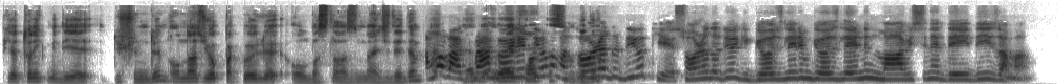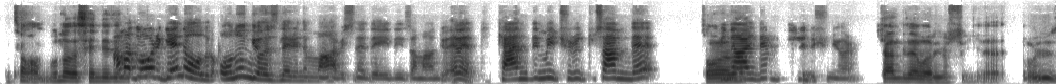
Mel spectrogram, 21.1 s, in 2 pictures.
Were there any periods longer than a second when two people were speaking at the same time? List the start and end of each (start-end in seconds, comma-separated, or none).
4.6-6.0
